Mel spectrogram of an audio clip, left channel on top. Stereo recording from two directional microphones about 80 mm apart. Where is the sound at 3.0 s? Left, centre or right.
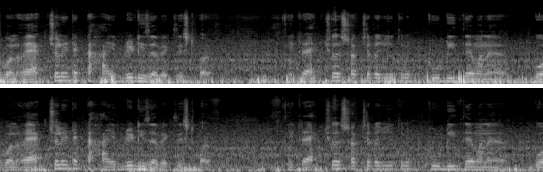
Left.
